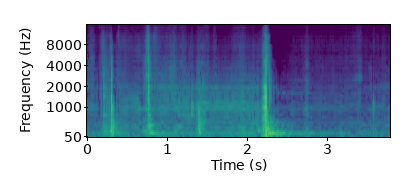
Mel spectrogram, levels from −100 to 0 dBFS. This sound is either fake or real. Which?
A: fake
